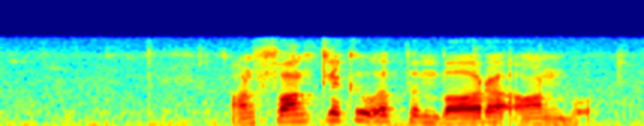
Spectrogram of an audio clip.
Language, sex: Afrikaans, male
